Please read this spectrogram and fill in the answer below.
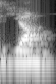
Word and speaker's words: Yam: The mantra is YAM, YAM, Y-A-M, YAM. It is written Y-A-M, but when we pronounce, we are pronouncing it as YAM.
